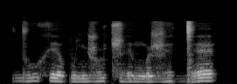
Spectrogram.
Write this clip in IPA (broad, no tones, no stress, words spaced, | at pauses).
do̤ xeə̯puɲʐɔ̤ ʈ͡ʂɛ̤ɪ̯ŋʷeʐɛ̤ ɡ͡ǀɛ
